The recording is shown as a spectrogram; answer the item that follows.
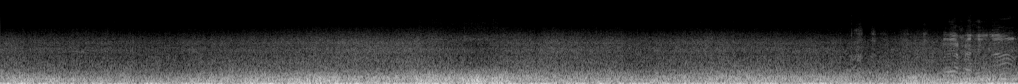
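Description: Wind buffeting the microphone of a camera carried by a tandem paraglider in flight: a loud, steady, low rush of airflow.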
